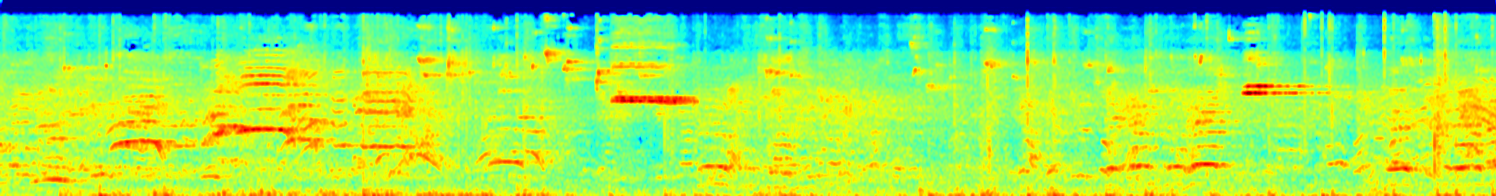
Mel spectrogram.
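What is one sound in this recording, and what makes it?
Spectators call out and cheer.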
